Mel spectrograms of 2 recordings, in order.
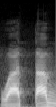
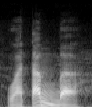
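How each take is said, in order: First: The word ends on a briefly held stop. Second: The word ends with a full vowel.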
